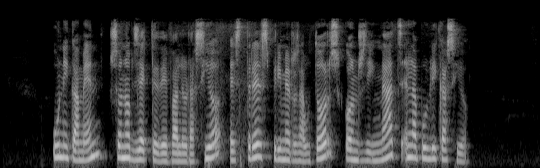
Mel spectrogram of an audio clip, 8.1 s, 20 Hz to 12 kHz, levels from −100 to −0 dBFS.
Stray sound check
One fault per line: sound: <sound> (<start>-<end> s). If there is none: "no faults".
no faults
